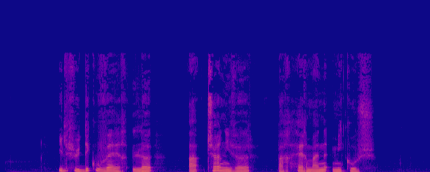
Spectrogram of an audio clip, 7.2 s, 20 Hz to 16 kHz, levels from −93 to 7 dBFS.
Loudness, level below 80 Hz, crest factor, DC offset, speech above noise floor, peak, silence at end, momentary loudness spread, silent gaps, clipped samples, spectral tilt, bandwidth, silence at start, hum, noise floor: -41 LUFS; -72 dBFS; 18 dB; under 0.1%; 42 dB; -24 dBFS; 0.95 s; 11 LU; none; under 0.1%; -6.5 dB/octave; 11.5 kHz; 1 s; none; -82 dBFS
